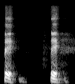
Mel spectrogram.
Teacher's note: entonces se va a unir el labio inferior con el labio superior y me va a generar este punto de articulación que se le va a conocer como bilabial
